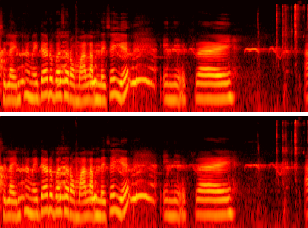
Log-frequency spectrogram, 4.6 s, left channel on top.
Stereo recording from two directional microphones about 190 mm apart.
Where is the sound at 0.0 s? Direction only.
20° left (ahead or behind).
